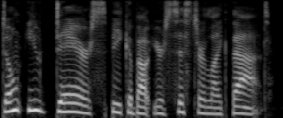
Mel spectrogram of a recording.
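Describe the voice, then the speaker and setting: A woman's voice: lowish voice, lively intonation, normal speed, no room sound, close to an everyday voice. Woman doing stern defensive dad, curt, bossy, dry close sound. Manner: curt, commanding. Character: defensive middle-aged father, stern.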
